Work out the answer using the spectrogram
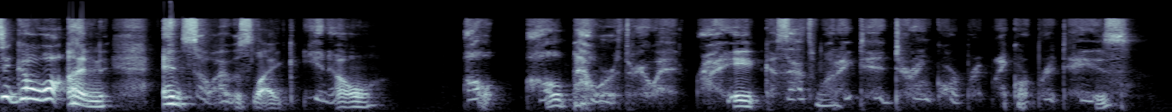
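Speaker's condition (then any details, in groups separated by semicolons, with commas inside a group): Spasmodic dysphonia; year and a half since diagnosis, Vocal therapy, Jim Bostock's Vocal Freedom Program, LA support group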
